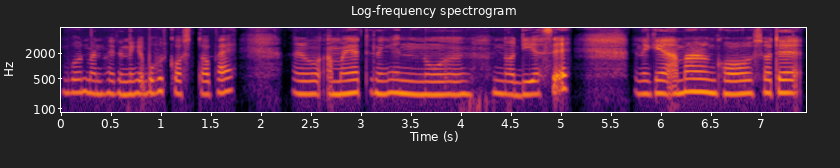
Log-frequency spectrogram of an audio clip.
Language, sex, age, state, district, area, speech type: Assamese, female, 18-30, Assam, Sivasagar, rural, spontaneous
